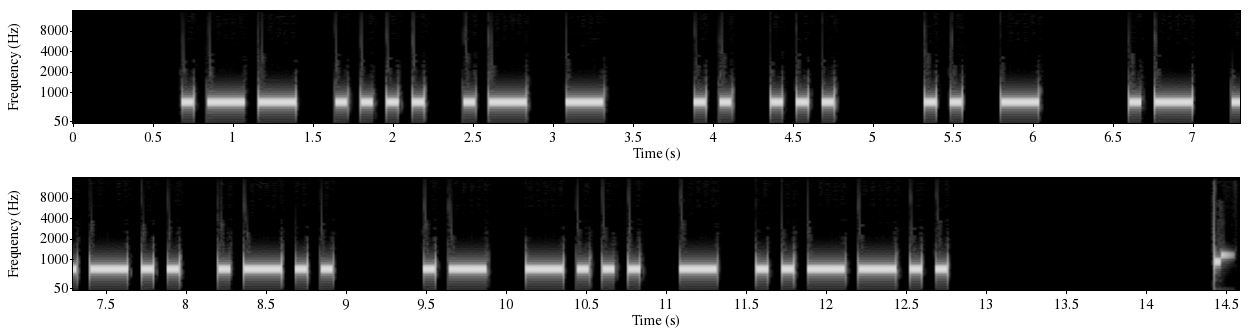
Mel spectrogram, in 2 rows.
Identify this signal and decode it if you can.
Morse code, heard as a keyed tone, about 15 wpm, 700 Hz. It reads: WHAT IS IT ALL ABT?
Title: Sentences from Top 100 Words and Abbreviations 15wpm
